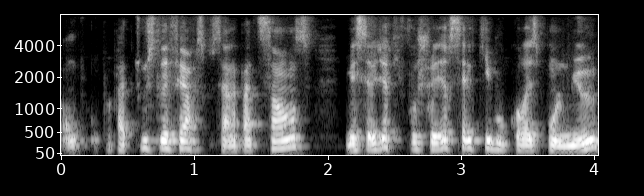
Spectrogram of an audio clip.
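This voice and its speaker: The words come at a very fast pace, with pitch varying in an ordinary way. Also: man. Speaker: trainer. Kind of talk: webinar presentation. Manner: hesitant, many fillers.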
